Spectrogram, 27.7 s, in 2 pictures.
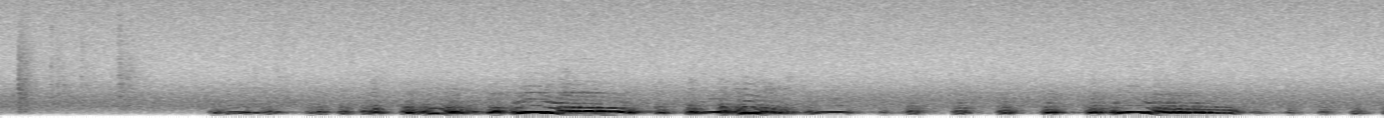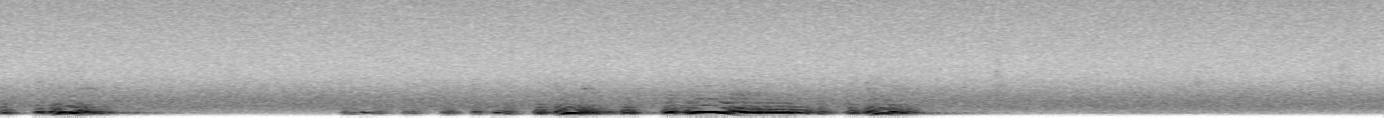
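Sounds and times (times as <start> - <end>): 
barred owl calling: 2.1 - 15.5, 17.2 - 23.6.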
